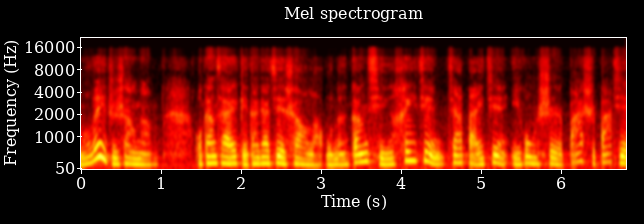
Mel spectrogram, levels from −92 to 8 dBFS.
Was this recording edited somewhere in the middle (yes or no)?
no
